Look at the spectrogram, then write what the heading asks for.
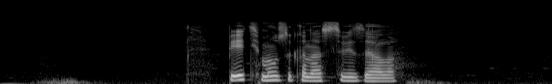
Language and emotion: Russian, neutral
